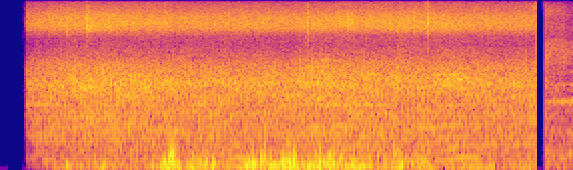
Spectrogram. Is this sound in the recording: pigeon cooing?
yes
